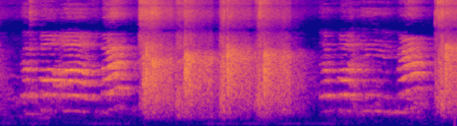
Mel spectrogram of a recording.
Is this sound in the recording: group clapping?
yes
